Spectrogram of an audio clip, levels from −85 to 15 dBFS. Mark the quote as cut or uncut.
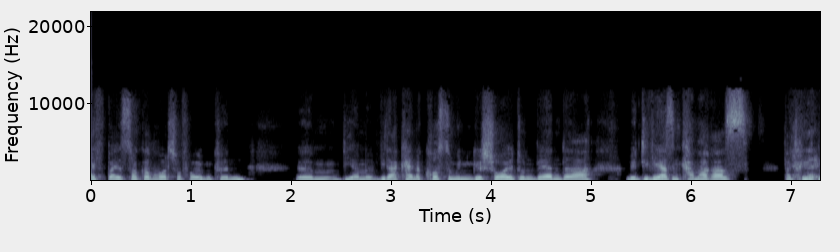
uncut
